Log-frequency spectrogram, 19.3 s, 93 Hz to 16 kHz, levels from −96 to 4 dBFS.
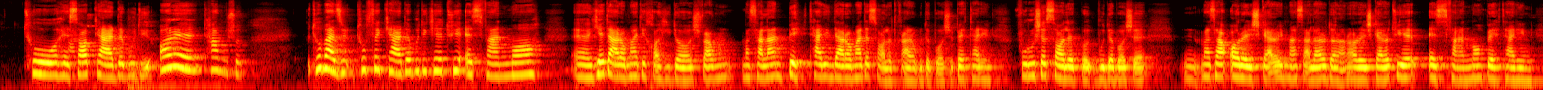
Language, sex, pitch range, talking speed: Persian, female, 180-255 Hz, 150 wpm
